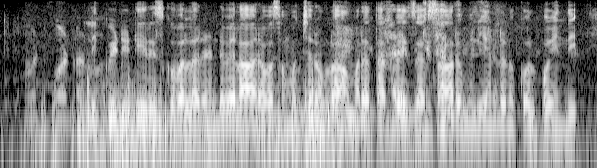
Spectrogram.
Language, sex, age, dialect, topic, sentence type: Telugu, male, 51-55, Southern, banking, statement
